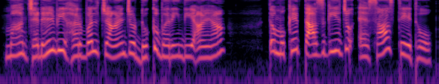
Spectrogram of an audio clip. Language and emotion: Sindhi, happy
